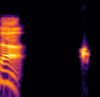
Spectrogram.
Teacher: سا میں زبان کی نوک اوپر کے دانت کے کنارے پہ لگے گی۔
